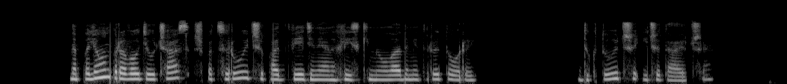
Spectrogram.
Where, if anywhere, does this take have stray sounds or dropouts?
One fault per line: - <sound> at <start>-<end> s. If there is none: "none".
none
